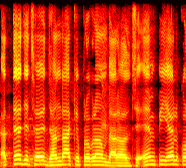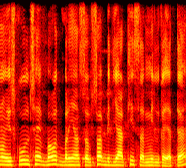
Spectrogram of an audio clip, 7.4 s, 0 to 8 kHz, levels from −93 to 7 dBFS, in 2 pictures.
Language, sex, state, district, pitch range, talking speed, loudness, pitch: Maithili, male, Bihar, Madhepura, 155-190 Hz, 185 wpm, -13 LUFS, 175 Hz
